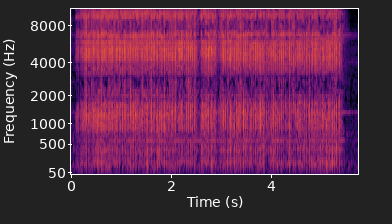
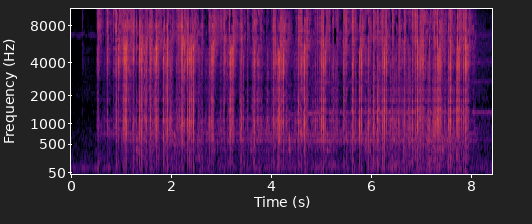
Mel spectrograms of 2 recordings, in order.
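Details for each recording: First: MIG welding on a trailer main frame repair, with the welder turned up to 54. A nice, steady, even frying crackle lasts about five seconds and then cuts off cleanly: a stable arc, and the weld looks good. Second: MIG welding trailer main frame in 40.5°C heat, fan possibly blowing shielding gas away: arc spits in choppy, irregular crackling bursts instead of a smooth sizzle; not enough wire feed, being turned up to 54.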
